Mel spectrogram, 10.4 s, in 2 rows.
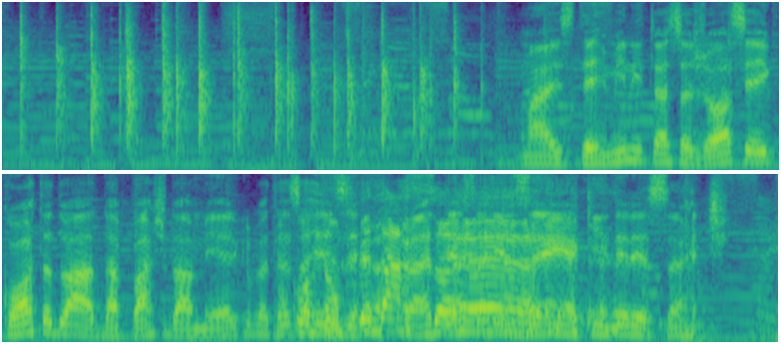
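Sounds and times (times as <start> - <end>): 
hand clapping: 0.0 - 3.4
speech: 3.5 - 10.0
laughter: 7.1 - 9.9.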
